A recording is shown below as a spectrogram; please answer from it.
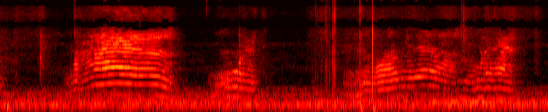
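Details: Domestic cat meowing, four drawn-out arching meows, the first and third longest, over a low steady background hum with a sharp click near the middle.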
